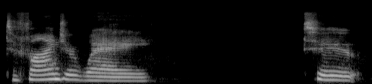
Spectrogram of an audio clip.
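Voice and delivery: slow, measured meditation guide with long pauses; guided meditation. Real, not acted. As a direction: guide them inward phrase by phrase, leaving long silences.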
